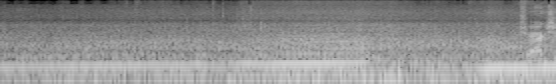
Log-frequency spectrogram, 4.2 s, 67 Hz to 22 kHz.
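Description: A 1999 BMW Z3 M Roadster's engine drones at steady revs through a corner, its tone dipping and shifting briefly as traction control cuts in, then picking up again under road and wind noise.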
